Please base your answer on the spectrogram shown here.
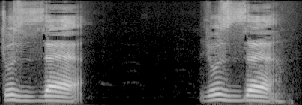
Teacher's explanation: فقرأه أبو جعفر بحذف الهمزة وتشديد الزاي · يحذف الهمزة كأنه أبدل الهمزة زايا، فأصبح فالتقى مثلان فأدغم، هذه صورتها بالضبط بحذف الهمزة وتشديد الزاي، وهي لغة قرأ بها ابن شهاب الزهري وغيره، ويأتي توجيهه في صورة الحجر إن شاء الله تعالى.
